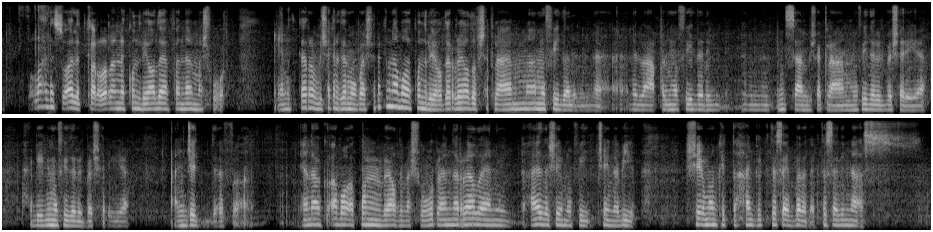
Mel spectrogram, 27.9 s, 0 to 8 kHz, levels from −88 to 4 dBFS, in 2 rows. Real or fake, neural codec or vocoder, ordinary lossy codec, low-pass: fake; codec, 16 kHz in and 24 kHz out, 2.2 kbps, FireRedTTS-2 codec; none; 7.2 kHz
